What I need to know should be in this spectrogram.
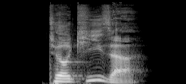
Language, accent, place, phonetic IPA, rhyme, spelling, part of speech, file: German, Germany, Berlin, [tʏʁˈkiːzɐ], -iːzɐ, türkiser, adjective, De-türkiser.ogg
- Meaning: 1. comparative degree of türkis 2. inflection of türkis: strong/mixed nominative masculine singular 3. inflection of türkis: strong genitive/dative feminine singular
